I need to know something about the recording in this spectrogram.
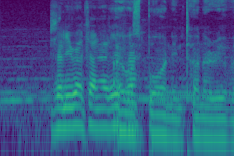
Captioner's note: speaking in foreign language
